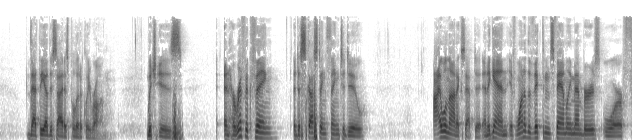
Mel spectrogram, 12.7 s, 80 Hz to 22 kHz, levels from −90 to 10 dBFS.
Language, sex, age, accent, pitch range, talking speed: English, male, 30-49, American, 110-135 Hz, 150 wpm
